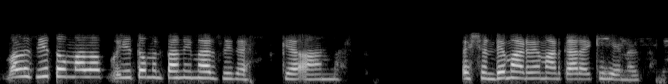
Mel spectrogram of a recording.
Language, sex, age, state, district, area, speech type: Kashmiri, female, 18-30, Jammu and Kashmir, Bandipora, rural, conversation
